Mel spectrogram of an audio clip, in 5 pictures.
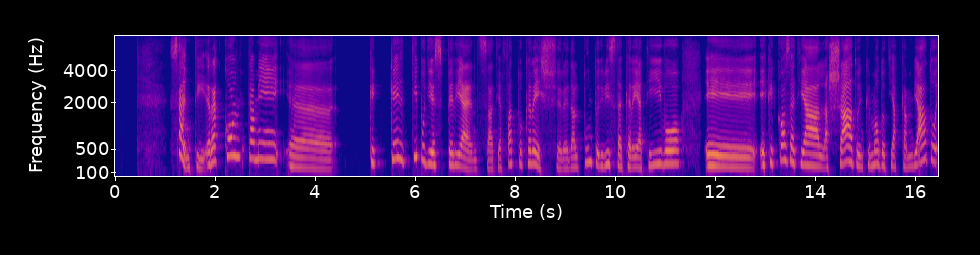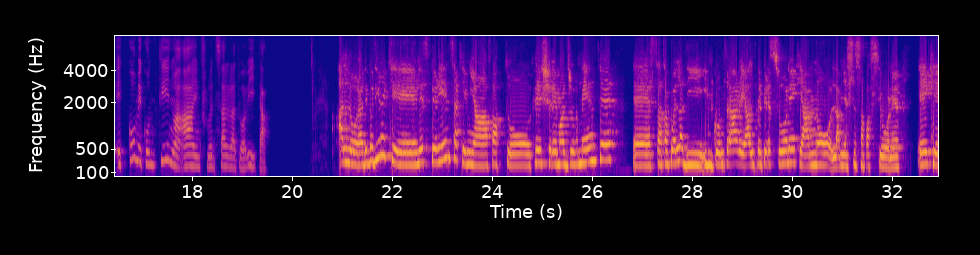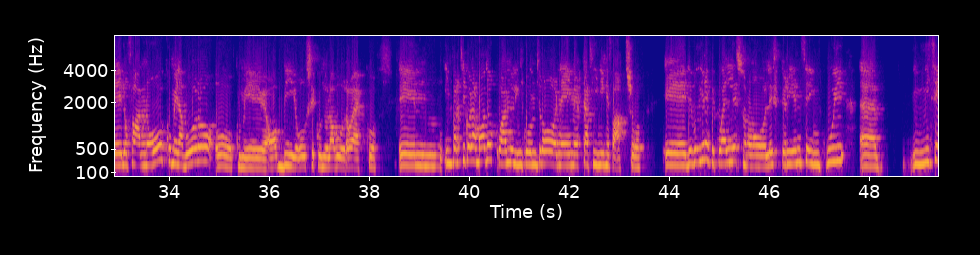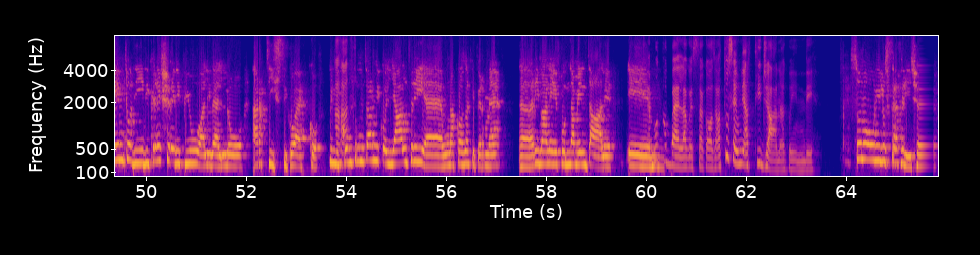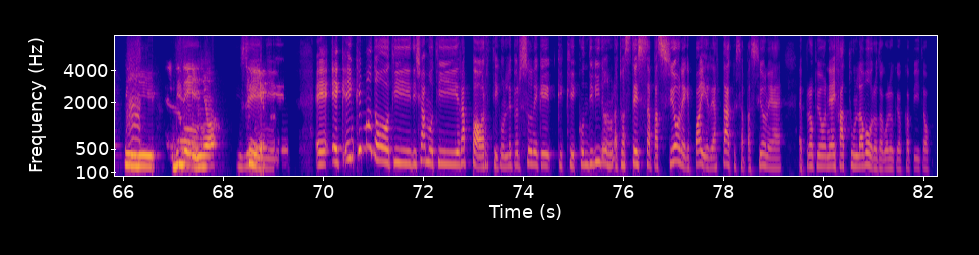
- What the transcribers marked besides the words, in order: static; distorted speech; other background noise; "proprio" said as "propio"
- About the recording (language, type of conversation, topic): Italian, podcast, Quale esperienza ti ha fatto crescere creativamente?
